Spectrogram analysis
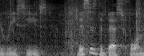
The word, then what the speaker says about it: Reese's: I tell you the Hershey the the Reese's cup, which apparently it's pronounced Reese's because the man who invented it, his last name is Reese. I say Reese's.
